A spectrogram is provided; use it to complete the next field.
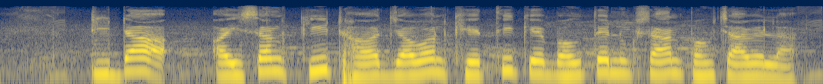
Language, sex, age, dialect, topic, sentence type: Bhojpuri, male, 18-24, Northern, agriculture, statement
